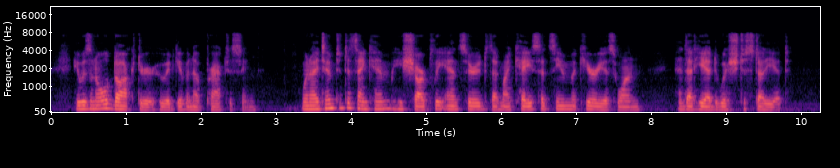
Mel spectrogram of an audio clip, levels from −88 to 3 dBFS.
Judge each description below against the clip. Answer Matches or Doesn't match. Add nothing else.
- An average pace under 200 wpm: Doesn't match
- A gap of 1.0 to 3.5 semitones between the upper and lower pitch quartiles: Matches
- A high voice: Doesn't match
